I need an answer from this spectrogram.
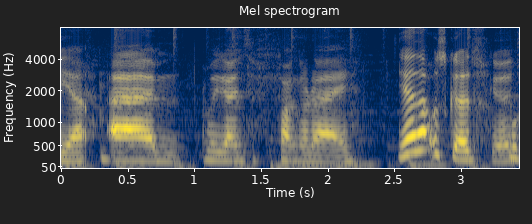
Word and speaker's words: Whangarei: are going to but I don't want to pronounce it wrong so you guys whangarei yeah um we're going to whangarei yeah that was good we'll go with that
